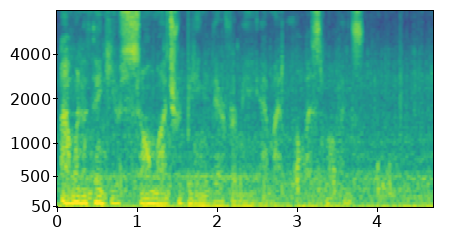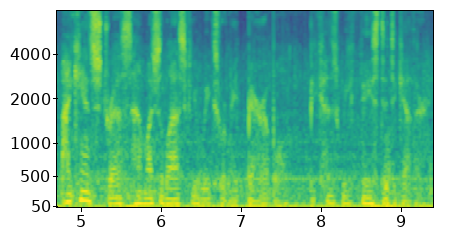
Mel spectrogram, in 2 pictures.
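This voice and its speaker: Man acting smooth, dramatic cheating CEO boyfriend, animated pitch. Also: normal speed, very noisy. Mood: tender, confessing. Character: cheating fallen CEO boyfriend, smooth-talking, evasive, image-obsessed. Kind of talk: intimate boyfriend roleplay audio drama.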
